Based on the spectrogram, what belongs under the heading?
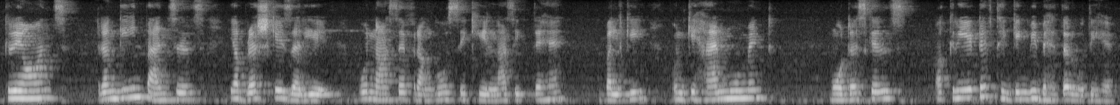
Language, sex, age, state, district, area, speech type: Urdu, female, 30-45, Delhi, South Delhi, urban, spontaneous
